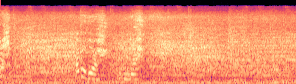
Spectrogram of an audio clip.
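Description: Brief spoken dialogue over background music, with a steady low rumble underneath.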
